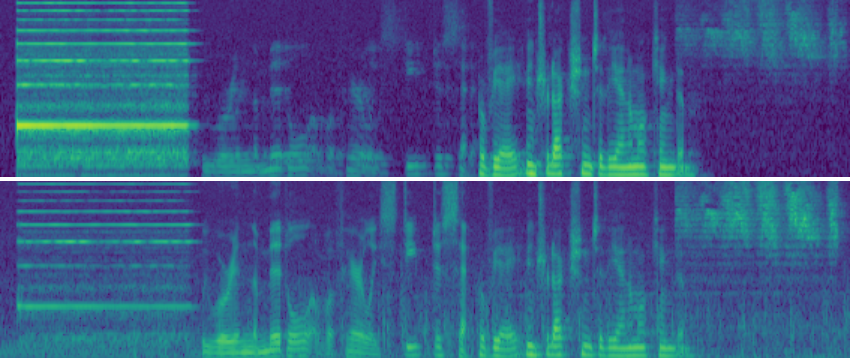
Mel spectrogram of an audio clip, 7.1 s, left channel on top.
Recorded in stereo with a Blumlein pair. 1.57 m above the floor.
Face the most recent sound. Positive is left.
turn(degrees=-40)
